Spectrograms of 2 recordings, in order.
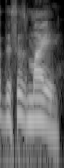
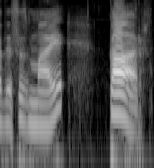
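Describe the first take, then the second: First: Said in the usual way. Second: "car" punched much louder after a pause; completed phrase with "car" hit loud; stress on car. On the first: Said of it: "मैं कभी भी ये नहीं बोल सकता". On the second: Shown as a demonstration. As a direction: land hard on "car" to finish the phrase. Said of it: "हमें क्या बोलना पड़ेगा?".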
